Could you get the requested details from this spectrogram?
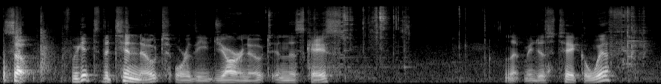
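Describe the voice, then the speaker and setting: A man in his thirties giving a casual, deliberate review to camera, laying out his points in short phrases. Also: fairly low pitch, big pitch swings, slight background noise. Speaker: pipe tobacco reviewer. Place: wood-floored room at home, indoors.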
